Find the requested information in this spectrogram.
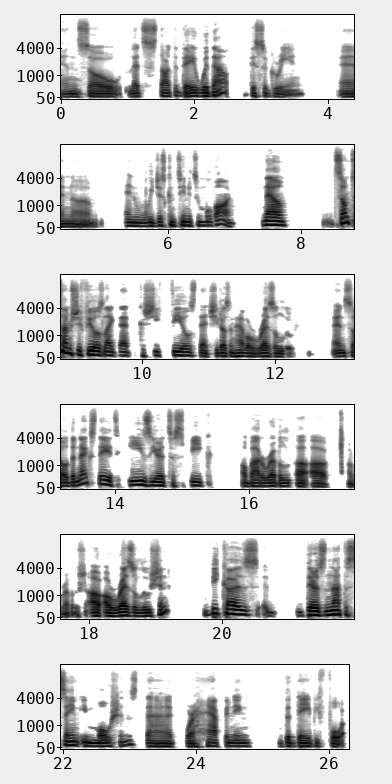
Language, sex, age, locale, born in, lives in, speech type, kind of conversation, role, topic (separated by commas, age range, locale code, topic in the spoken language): English, male, 35-39, en-US, United States, United States, conversation, unstructured, none, How do you usually handle disagreements with others?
